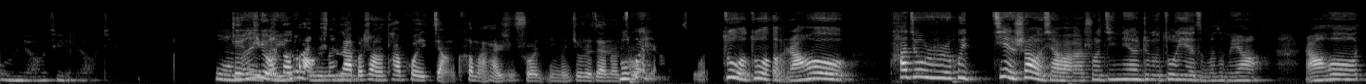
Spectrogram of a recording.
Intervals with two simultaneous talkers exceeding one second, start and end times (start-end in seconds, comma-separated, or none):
2.3-3.6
